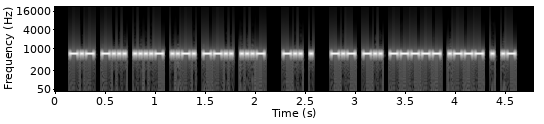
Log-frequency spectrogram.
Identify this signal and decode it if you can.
Morse code, heard as a keyed tone, about 46 wpm, 690 Hz. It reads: KB4FZV DE KD0JEA
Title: USA Callsign DE Callsign - 6 Characters - 45wpm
